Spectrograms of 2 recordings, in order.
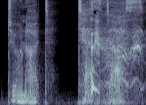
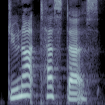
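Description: First: It is said in a creepy voice. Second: It is said in a normal voice.

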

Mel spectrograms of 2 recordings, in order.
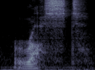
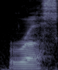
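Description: First: The final T sound is clearly pronounced. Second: The final T sound is dropped. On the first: "Rust with a hard T" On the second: "definitely cooler in an American accent, kind of a Russ Cole"

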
